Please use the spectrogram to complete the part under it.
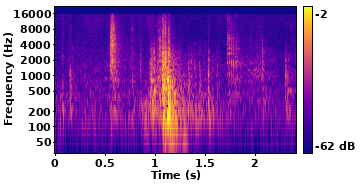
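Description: A door opens with a dull thud.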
